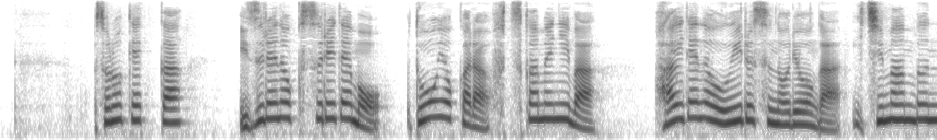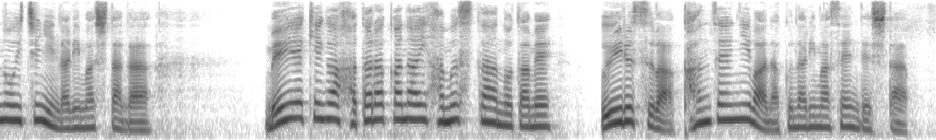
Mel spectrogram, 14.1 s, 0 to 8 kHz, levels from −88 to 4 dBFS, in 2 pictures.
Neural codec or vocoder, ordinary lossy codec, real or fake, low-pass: none; none; real; none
